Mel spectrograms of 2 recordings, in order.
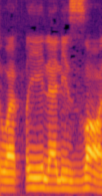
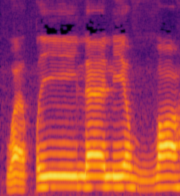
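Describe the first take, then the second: First: The last word has a z sound. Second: The last word has a heavy dh sound. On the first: The speaker calls it wrong. "jangan baca wa qila lizza. La lizza itu zai" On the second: The speaker calls it right. "huruf dha tebal"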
